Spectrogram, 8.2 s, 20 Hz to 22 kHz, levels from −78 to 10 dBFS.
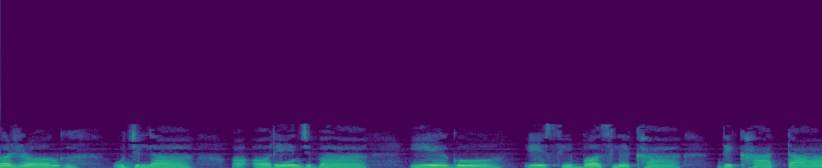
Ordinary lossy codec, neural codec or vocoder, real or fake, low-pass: MP3, 24 kbps; none; real; 7.2 kHz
